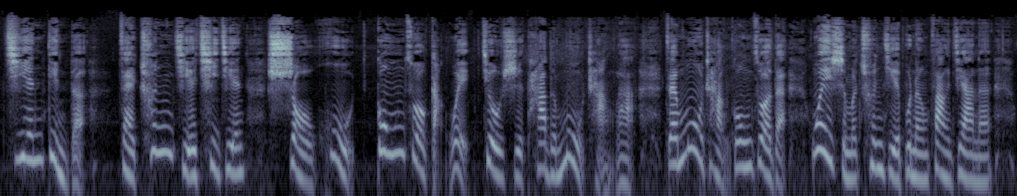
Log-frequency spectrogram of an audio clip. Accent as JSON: {"language": "Chinese", "country": "Taiwan", "tie": "born or raised there", "said": "在我的老家台湾呢，有一句俗语说什么呢？春天后母脸。"}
